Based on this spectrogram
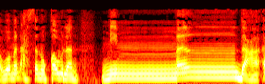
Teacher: أتت بصوت إخفاء النون عند الدال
